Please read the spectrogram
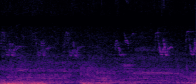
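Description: Outdoor street ambience: an uneven low rumble, as of wind on the microphone, that drops out twice, with faint high bird chirps over it.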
